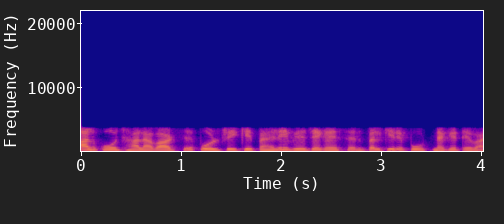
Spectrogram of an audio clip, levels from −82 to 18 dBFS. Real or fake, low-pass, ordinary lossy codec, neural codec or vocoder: fake; 3.6 kHz; none; codec, 24 kHz, 0.9 kbps, DualCodec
